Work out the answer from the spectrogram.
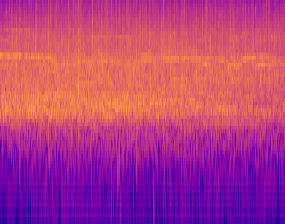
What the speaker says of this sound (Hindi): एक बार आप सबके लिए जोरदार तालियां हो जाए।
